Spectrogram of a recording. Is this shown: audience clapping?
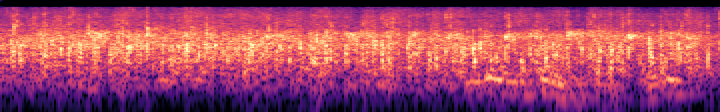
yes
